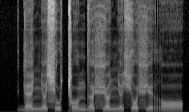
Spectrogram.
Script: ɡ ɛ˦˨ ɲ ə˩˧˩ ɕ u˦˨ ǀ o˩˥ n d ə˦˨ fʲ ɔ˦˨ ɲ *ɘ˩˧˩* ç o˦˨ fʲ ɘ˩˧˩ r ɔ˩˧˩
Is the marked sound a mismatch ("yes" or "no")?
yes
